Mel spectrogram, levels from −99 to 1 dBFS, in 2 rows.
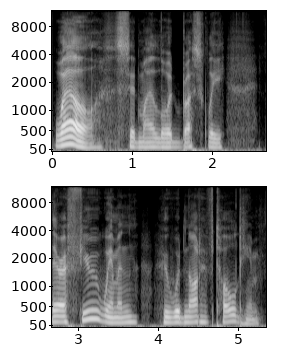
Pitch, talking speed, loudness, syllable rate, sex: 125 Hz, 170 wpm, -20 LUFS, 4.7 syllables/s, male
